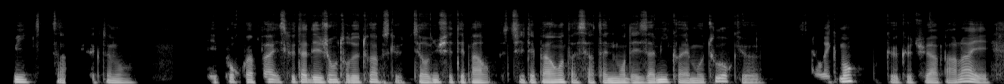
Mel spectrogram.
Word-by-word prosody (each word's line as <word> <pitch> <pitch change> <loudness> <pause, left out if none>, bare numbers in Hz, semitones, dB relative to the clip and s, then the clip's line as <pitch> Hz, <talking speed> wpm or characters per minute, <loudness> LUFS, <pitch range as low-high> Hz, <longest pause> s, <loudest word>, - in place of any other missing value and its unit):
Oui, 110 -1 +4
c'est 100 - -9
ça, - - 0 0.2
exactement 90 -2 -3 0.8
et - - -4
pourquoi 110 -1 0
pas 120 -2 +2
est-ce 100 -1 -3
que 115 - -2
tu 110 - +2
as - - +5
des 105 0 +5
gens 110 +2 +3
autour 105 -1 0
de 100 - +4
toi? 110 +2 +1
Parce 100 -1 -6
que 90 - -7
tu 85 - -10
es - - +4
revenue 95 +3 +3
chez 105 - +1
tes 100 -1 -2
parents 95 0 +1 0.2
chez 100 - -3
tes 100 - +1
parents, 100 +2 +5
tu 105 - -3
as - - -1
certainement 90 +1 +2
des 85 +1 0
amis 110 +4 +6
quand 95 - -4
même 90 0 +1
autour 135 +10 +1
que 80 -2 -5 0.4
historiquement, 135 +10 0 0.2
que - - -4
que - - -3
tu 100 - -4
as 90 - +1
par 90 +2 -3
là 130 0 +4
et 85 -4 -1
100 Hz, 265 wpm, -25 LUFS, 90-110 Hz, 0.8 s, amis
